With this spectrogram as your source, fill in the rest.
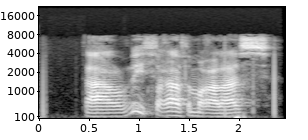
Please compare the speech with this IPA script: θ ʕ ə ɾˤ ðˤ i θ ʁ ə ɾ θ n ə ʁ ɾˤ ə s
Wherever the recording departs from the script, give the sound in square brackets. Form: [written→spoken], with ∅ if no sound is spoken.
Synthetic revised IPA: θ ʕ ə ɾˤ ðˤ i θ ʁ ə ɾ θ [n→m] ə ʁ ɾˤ [ə→ɑ] s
